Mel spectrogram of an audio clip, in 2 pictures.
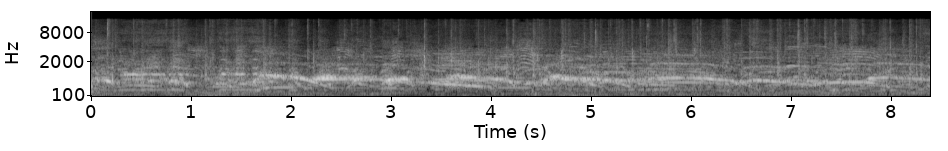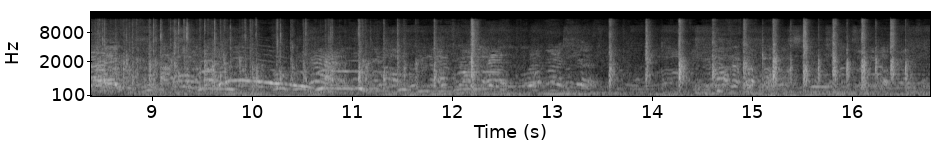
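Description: A crowd of young men cheer and shout excitedly close by.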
